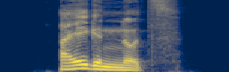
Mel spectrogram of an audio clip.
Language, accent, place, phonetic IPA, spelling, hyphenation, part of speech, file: German, Germany, Berlin, [ˈaɪ̯ɡn̩ˌnʊt͡s], Eigennutz, Ei‧gen‧nutz, noun, De-Eigennutz.ogg
- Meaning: self-interest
